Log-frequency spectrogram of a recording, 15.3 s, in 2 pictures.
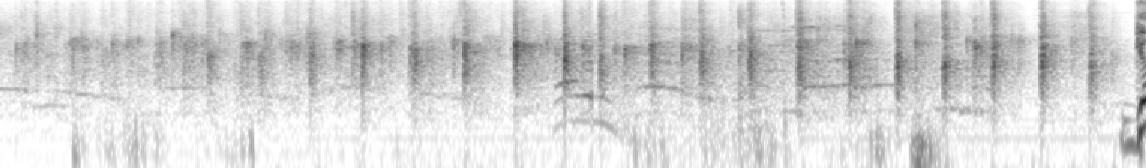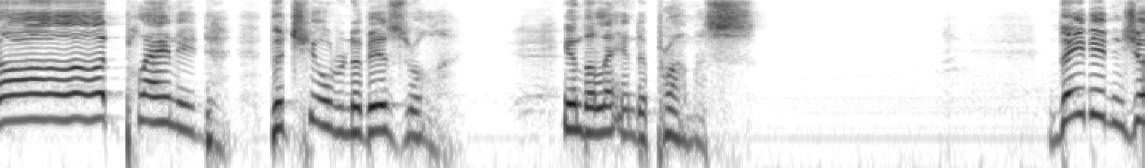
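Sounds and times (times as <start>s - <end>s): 
audience clapping hands: 0.0s - 7.6s
speech: 7.6s - 10.7s, 11.4s - 12.7s, 14.6s - 15.2s.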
